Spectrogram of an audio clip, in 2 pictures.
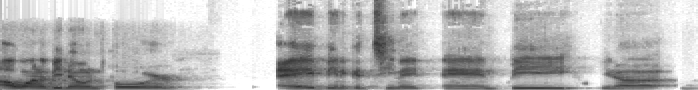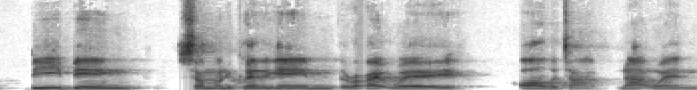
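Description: At a fairly slow pace, a man talks in an ordinary speaking voice. His pitch is medium and his intonation fairly even. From Houston, Texas. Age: 20s. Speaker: professional baseball player. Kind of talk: interview.

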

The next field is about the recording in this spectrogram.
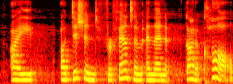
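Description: A woman with an American accent at a very slow pace, ordinary pitch variation, and noticeable background noise. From US Northeast (New York/New Jersey area). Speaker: musical theatre performer. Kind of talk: casual interview.

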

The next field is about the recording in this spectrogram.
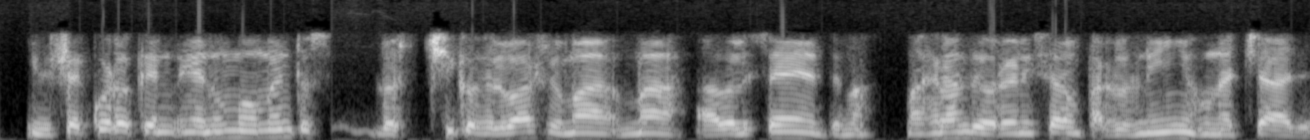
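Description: A man with an unremarkable speaking voice, medium in pitch and showing ordinary pitch variation, talks at a fairly quick pace. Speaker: musician and songwriter. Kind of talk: interview.

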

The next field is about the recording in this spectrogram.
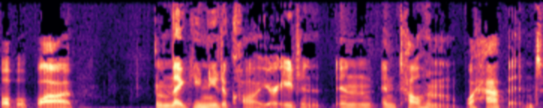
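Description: This is a plain, everyday voice with an American accent. It moves at a moderate pace over a quiet background. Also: woman. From Michigan, US Midwest. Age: 20s. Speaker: adult film performer and director. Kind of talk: interview.

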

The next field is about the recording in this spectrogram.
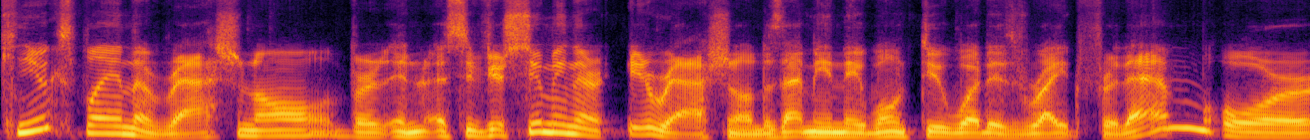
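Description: A man's plain, everyday voice, fairly low in pitch, at a fairly quick pace with hardly any pauses and lively intonation, in a dry, close sound with no echo against a quiet background. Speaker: podcast host. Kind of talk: interview.

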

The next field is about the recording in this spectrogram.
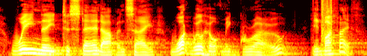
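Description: A man's medium-pitched voice at a very slow pace, with noticeable background noise. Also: ordinary pitch variation. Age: 60s. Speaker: preacher. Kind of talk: prayer; sermon. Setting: church.

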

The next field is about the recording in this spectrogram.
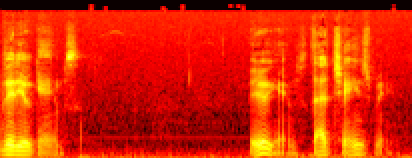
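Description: A man with an American accent speaks in a fairly low voice with vocal fry. His intonation is lively. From El Paso, Texas. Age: 20s. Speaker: podcast guest. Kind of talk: casual chat.

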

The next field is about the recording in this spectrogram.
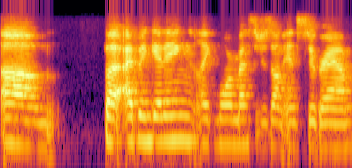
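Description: Speaking at a fairly quick pace and fairly high pitch, a woman uses an ordinary speaking voice. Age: 20s. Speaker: actress. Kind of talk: interview.

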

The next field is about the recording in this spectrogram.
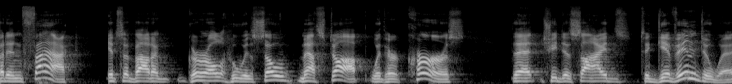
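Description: A man speaks in a plain, everyday voice at a fairly high pitch. His pace is fairly slow, with very even loudness and ordinary pitch variation. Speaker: interviewer. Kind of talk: interview.

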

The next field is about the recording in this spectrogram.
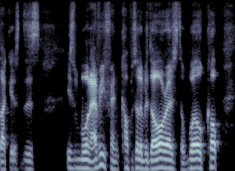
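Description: A man with a Manchester accent talks at a very fast pace in a bright, sharp, animated tone at medium pitch, on a very clean recording with a silent background. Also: dry, close sound with no echo. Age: 30s. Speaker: football fan. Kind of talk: casual interview.

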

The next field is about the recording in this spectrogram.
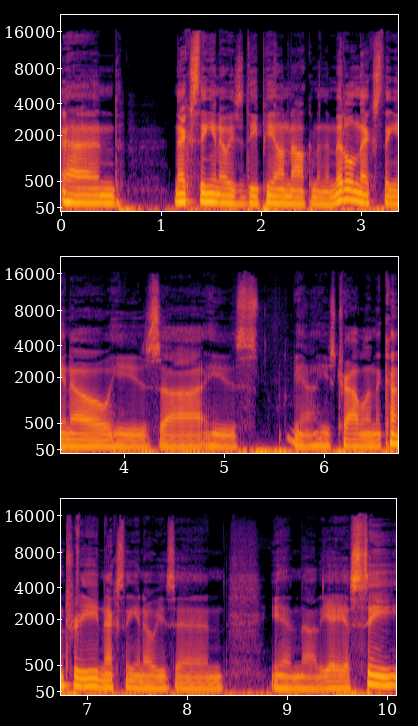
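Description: With audible room echo, a man in an American accent speaks at a moderate pace and a fairly low pitch. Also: ordinary pitch variation. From US Southeast, North and South Carolina, then Florida. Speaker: camera first assistant. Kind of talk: casual chat.

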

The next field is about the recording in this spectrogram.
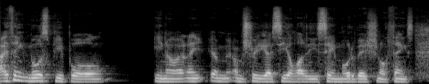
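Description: A man with an unremarkable speaking voice talks at medium pitch with fairly even intonation on a very clean recording with a silent background. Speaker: real estate wholesaler. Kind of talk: casual interview chat.

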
